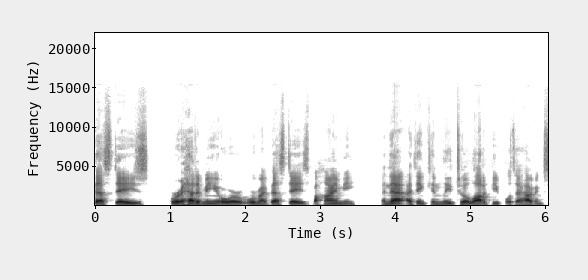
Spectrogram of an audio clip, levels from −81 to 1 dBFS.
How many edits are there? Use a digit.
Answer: 0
